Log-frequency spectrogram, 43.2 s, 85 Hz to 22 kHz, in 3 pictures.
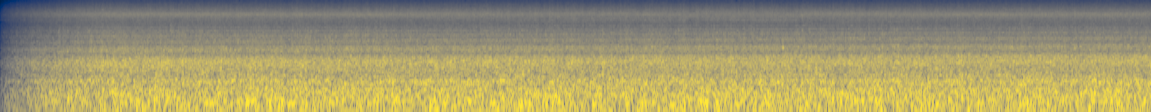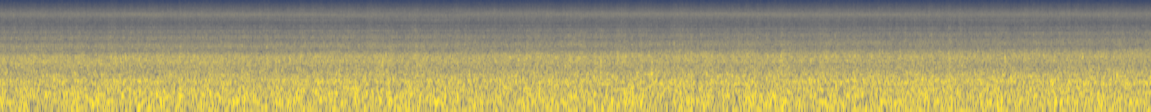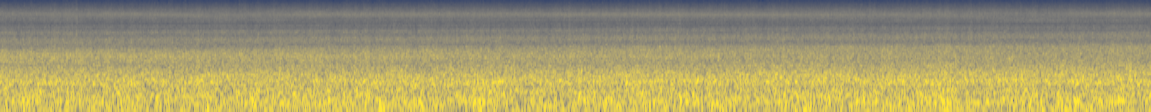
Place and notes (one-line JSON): {"title": "玉門關, 種瓜坑, Puli Township - sound of the river", "date": "2016-07-27 14:46:00", "description": "The sound of the river\nZoom H2n MS+XY +Spatial audio", "latitude": "23.96", "longitude": "120.89", "altitude": "420", "timezone": "Asia/Taipei"}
